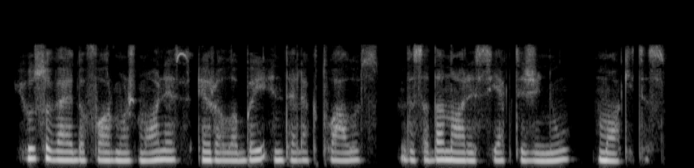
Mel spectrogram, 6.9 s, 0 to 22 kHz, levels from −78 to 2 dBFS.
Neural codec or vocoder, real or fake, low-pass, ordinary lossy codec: none; real; 7.2 kHz; MP3, 48 kbps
